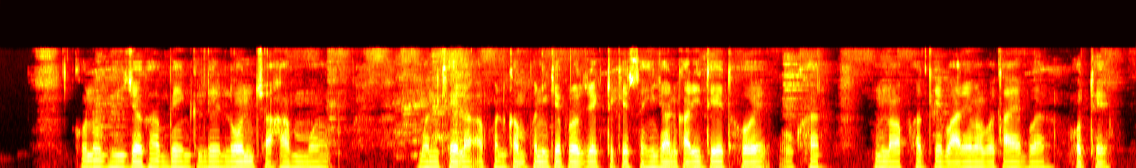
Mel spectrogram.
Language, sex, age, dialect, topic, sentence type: Chhattisgarhi, male, 25-30, Western/Budati/Khatahi, banking, statement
